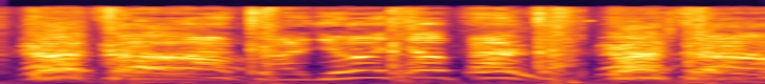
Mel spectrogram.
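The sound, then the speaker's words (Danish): Crowd singing together in loose unison, many voices chanting short melodic phrases in several loud bursts separated by brief dips. “Du ved, hvad de egentlig synger. Jeg har ingen idé, men prøv at høre, der er en stemning.”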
